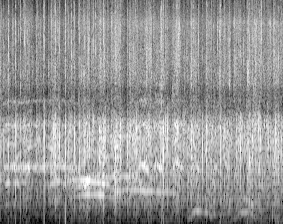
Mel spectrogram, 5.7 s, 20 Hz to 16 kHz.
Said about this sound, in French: Je vous demanderai d'applaudir grandement l'ensemble de mes musiciens qui me suivent pour la plupart depuis maintenant 20 ans.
